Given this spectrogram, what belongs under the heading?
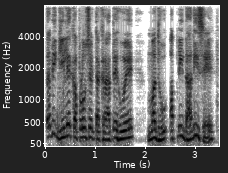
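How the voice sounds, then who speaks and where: A man narrating an animated family story in a steady, scripted storytelling manner. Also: high voice, moderate pace, slightly rough.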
